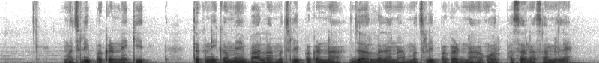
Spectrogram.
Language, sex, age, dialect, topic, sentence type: Hindi, male, 46-50, Marwari Dhudhari, agriculture, statement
